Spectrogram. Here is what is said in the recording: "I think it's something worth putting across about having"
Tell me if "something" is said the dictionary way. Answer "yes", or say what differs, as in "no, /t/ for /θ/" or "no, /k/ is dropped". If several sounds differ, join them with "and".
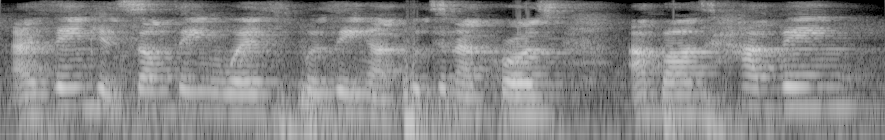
yes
